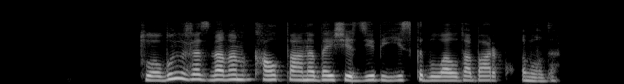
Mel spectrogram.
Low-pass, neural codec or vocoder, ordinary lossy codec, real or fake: none; codec, 16 kHz, 0.5 kbps, FunCodec, trained on LibriTTS, 25 frames a second; none; fake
